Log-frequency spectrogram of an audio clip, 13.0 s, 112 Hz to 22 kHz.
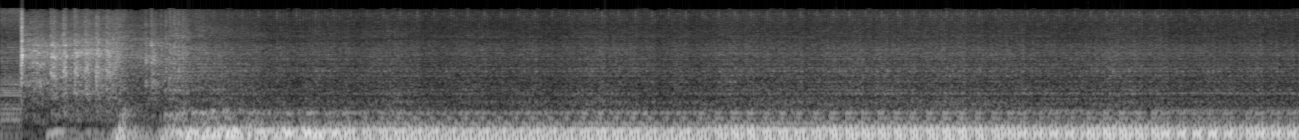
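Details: Stock-internal Toyota 1JZ in a Foxbody Mustang after new fuel system install (DW pump, -8 lines, BKR7 plugs): brief crank, quick catch, then even deep idle with steady pulses, no stumbling or ticking; fuel pressure later set to 45 psi; healthy start and idle.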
